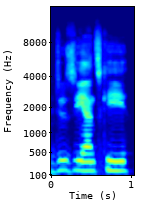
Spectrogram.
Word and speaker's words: Dudzienski: So we should talk a little bit about, okay, so everybody should go over, and I've got the link down below, Dudzienski.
